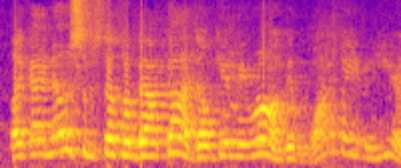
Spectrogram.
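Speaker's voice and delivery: loud, high insistence; emphatic protest. Real, not acted. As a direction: protest that he does know something. Defending himself, rising excitement.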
